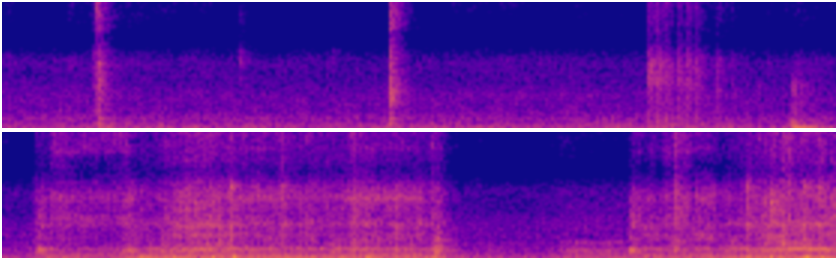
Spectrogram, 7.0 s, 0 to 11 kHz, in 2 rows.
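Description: A Pfaff 130 sewing machine with its presser foot pressure backed off runs in short bursts as fabric is moved by hand, starting with a few isolated ticks and building into a steady, close mechanical whirring.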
